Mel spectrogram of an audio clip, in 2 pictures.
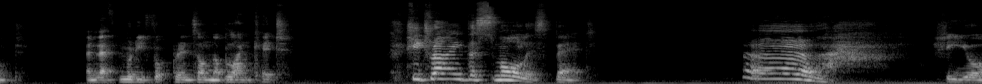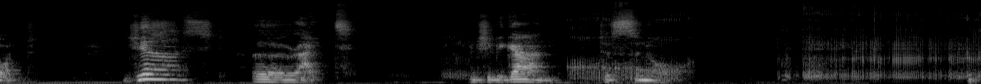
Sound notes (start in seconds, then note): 16.6 snoring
